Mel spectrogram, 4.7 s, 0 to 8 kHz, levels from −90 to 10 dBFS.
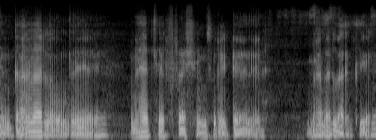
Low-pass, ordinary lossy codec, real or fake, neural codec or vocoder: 7.2 kHz; none; fake; codec, 32 kHz, 1.9 kbps, SNAC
